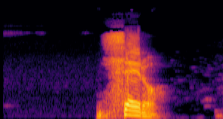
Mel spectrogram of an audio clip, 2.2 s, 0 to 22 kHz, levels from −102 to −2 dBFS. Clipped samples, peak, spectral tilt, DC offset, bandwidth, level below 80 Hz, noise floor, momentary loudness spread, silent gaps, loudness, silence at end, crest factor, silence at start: under 0.1%; -2 dBFS; -4.5 dB/octave; under 0.1%; 9.4 kHz; -54 dBFS; -75 dBFS; 18 LU; none; -16 LUFS; 0.65 s; 18 dB; 0.95 s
